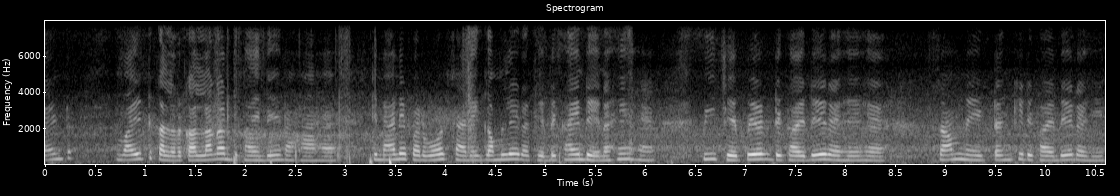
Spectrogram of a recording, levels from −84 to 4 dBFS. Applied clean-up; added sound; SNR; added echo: none; none; none; none.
